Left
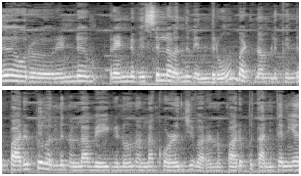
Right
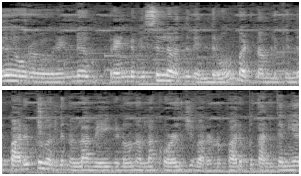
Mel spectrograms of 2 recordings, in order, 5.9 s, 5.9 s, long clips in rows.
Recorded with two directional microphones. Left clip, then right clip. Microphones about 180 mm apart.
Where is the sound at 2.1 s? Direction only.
55° left (ahead or behind).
